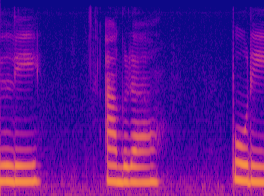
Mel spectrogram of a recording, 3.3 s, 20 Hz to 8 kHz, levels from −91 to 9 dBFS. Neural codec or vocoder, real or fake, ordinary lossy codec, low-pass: none; real; none; 7.2 kHz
